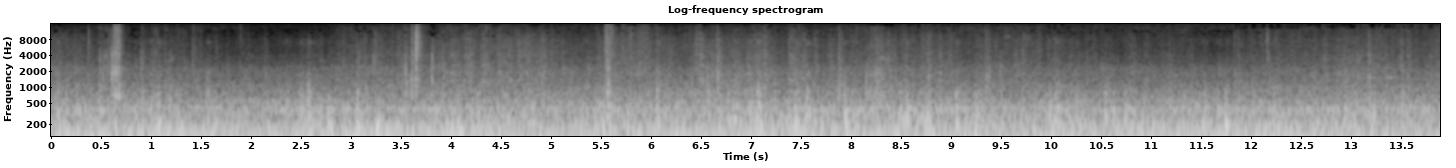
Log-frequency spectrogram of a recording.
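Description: Steady low rumble of a moving passenger train heard from inside the carriage, with a few short clicks on top.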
